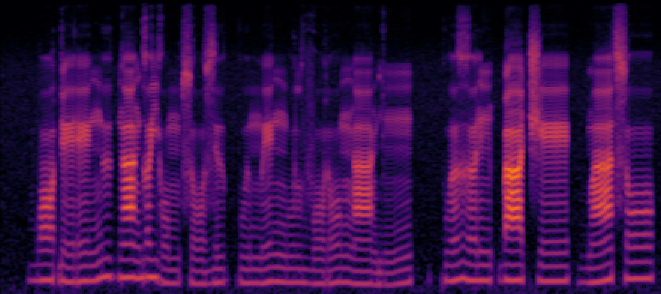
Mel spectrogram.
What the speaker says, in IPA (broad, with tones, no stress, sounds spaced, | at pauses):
b ɔ˧ ɗ e˨ ɾ e˨ ŋ ɨ˦ ɡ ã˦ ɡ ə˦ j o˨ m s o˨ z ɨ˧ kʷ ɨ˧ m e˦ ŋ u˧ l v o˧ ɾ o˦ ŋ ã˧ ɡ ĩ˨˦ | kʷ ə˨˦ ɣ ə˧ ɾ ĩ˧ ɓ a˦ t͡ʃ e˦ | b ã˨˦ s o˦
